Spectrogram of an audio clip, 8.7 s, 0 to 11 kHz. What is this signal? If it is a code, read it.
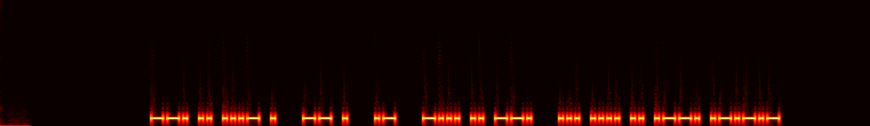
Morse code, heard as a keyed tone, about 30 wpm, 700 Hz. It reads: GIVE ME A BIG SHIP.
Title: Sentences from Top 1000 Words - Review Part 2 - 30wpm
